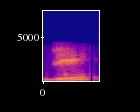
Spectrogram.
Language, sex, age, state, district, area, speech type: Sindhi, male, 45-60, Maharashtra, Mumbai Suburban, urban, conversation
